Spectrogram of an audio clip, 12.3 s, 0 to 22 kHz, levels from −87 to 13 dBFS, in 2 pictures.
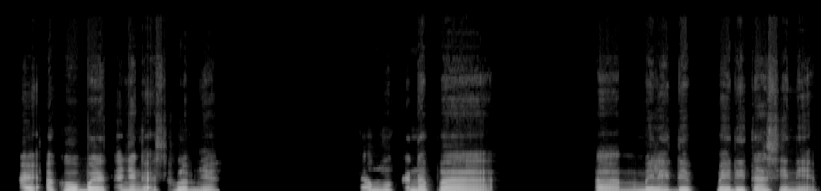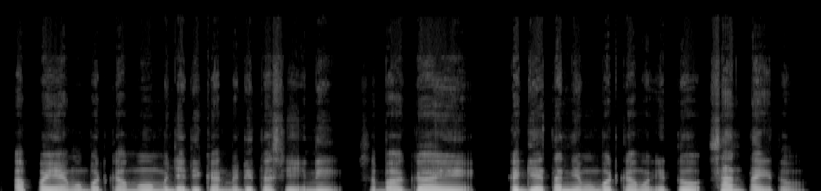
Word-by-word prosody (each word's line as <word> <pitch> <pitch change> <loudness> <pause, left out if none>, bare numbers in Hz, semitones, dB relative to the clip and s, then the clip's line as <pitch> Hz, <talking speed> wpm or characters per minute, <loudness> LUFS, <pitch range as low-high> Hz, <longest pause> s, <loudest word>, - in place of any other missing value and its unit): Eh, 120 -1 +3
aku 135 +2 +4
boleh 100 -1 +7
tanya 110 +5 -1
nggak - - 0
sebelumnya? 90 -1 -1 1.1
Kamu 160 +7 -2
kenapa, 100 - +3 0.8
eee, 95 -2 +2
memilih 100 +3 0
dep 100 0 0
meditasi 105 +3 +1
nih? 90 -3 -4 0.2
Apa 105 +3 +1
yang 100 -3 +1
membuat 95 0 -3
kamu 110 +4 -1
menjadikan 95 -1 -1
meditasi 95 0 -3
ini, 130 - -4
sebagai 110 +4 +2 0.3
kegiatan 110 +2 +3
yang 115 -5 0
membuat 100 0 0
kamu 95 -1 -2
itu 120 +4 0
santai 115 -4 0
itu? 80 -1 -10
100 Hz, 135 wpm, -25 LUFS, 95-120 Hz, 1.1 s, boleh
